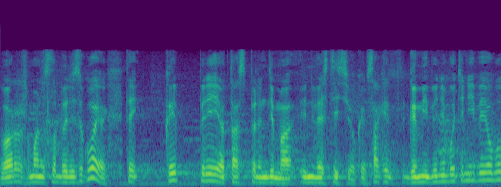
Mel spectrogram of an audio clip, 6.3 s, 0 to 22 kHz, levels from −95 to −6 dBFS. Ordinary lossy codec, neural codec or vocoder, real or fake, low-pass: AAC, 48 kbps; none; real; 7.2 kHz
